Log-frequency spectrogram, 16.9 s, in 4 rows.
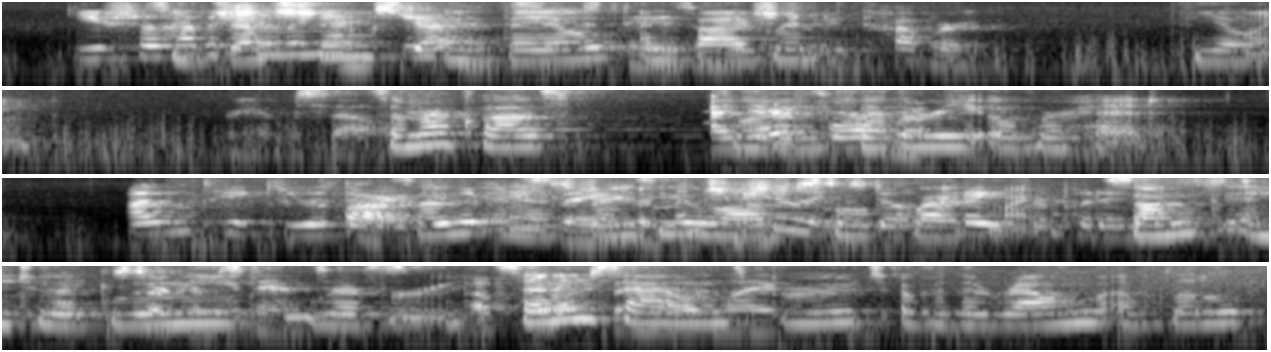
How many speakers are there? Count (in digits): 3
